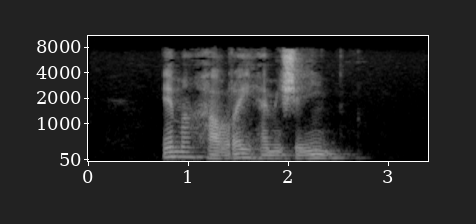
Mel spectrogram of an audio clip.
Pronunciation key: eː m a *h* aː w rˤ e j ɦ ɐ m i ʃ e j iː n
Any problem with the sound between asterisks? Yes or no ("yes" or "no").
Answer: no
